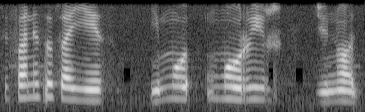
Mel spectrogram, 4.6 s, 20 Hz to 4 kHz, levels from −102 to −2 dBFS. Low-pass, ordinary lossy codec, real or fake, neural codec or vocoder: 3.6 kHz; none; real; none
